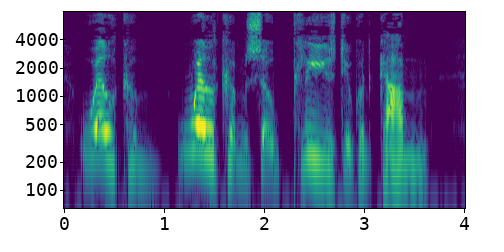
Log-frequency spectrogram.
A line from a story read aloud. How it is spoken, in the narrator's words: he said mournfully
